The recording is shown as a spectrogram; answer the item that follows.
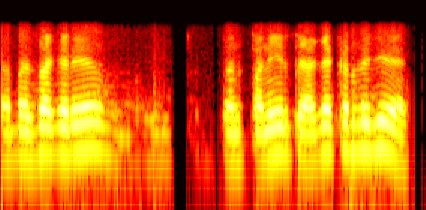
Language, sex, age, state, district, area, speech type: Hindi, male, 45-60, Uttar Pradesh, Hardoi, rural, conversation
